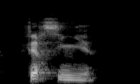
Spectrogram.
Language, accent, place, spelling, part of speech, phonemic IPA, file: French, France, Lyon, faire signe, verb, /fɛʁ siɲ/, LL-Q150 (fra)-faire signe.wav
- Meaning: 1. to signal; to gesticulate; to indicate using gestures 2. to give a heads up, to let know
